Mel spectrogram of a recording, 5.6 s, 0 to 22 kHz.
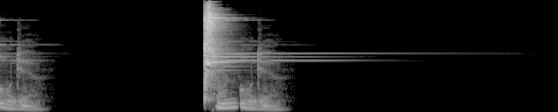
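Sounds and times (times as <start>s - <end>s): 
sword hit in a fight: 2.1s - 2.4s.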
